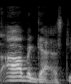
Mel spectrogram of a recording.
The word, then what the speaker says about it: Arbogast: I'm like, dude, he literally just said it's pronounced Arbogast. You don't need to, like, sound it out.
